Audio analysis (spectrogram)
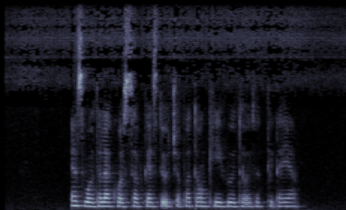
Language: Hungarian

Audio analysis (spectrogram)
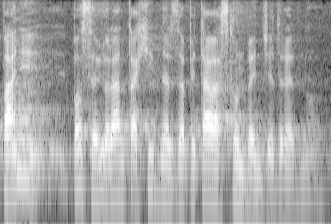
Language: Polish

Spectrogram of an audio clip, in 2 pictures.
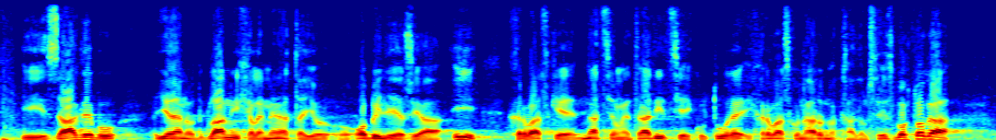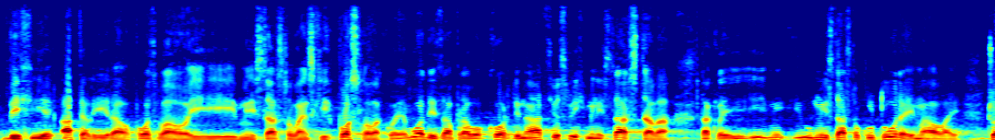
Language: Croatian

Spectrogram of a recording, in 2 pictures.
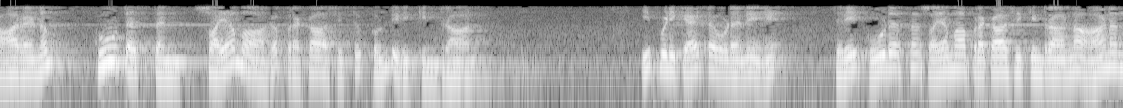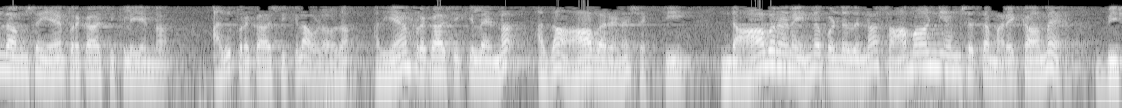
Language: Tamil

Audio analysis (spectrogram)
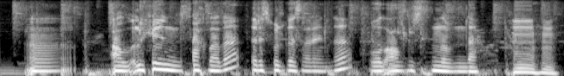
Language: Kazakh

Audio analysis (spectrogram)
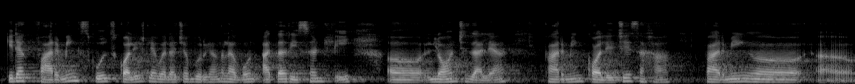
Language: Konkani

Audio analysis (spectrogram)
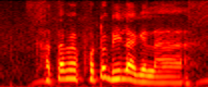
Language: Bhojpuri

